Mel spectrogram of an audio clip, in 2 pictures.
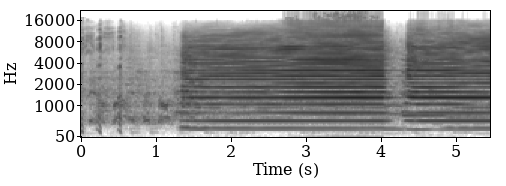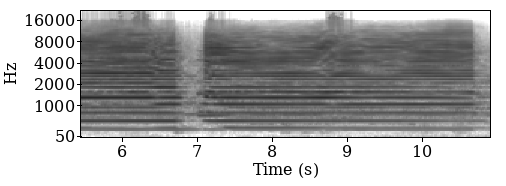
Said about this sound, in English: Well, the train horn person didn't get the memo.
